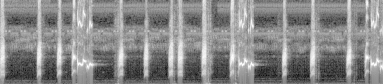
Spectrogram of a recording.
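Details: Wild-bird trapping lure of a sooty-headed bulbul: quick sharp chip notes about every half second, mixed with four short descending twitter phrases, and a soft steady high tone behind.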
